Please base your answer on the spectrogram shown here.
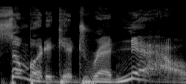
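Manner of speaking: mock snarky, sarcastic villain voice. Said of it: "snarky, sarcastic, stupid dialogue".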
